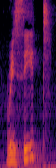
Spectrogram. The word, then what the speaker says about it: receipt: return พระเอกก็บอก hey และพนักงานก็พูดว่า receipt สังเกตดีๆว่าคำนี้ออกเสียงว่า receipt ไม่มีเสียงตัว p they didn't come with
